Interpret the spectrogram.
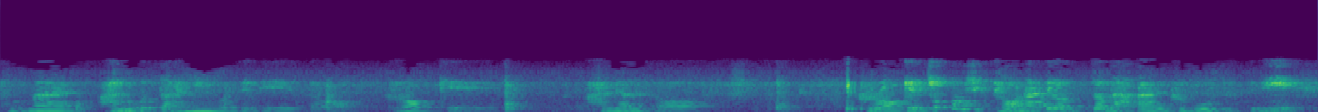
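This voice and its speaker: A woman's voice: medium pitch, background noise. Korean woman missionary speaking in an echoey church. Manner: candid, chatty storytelling. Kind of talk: testimony talk at a church service. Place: church sanctuary. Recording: echoey hall, distant dull mic.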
